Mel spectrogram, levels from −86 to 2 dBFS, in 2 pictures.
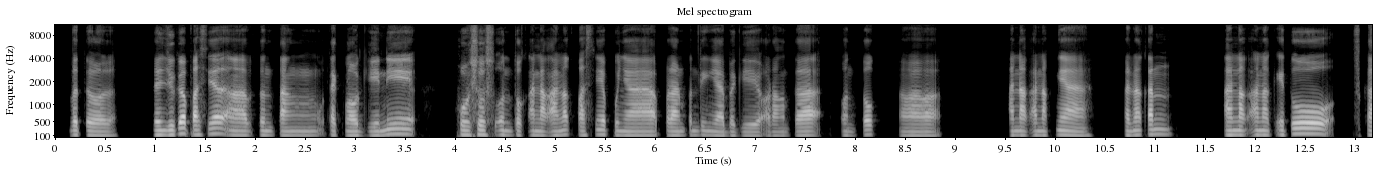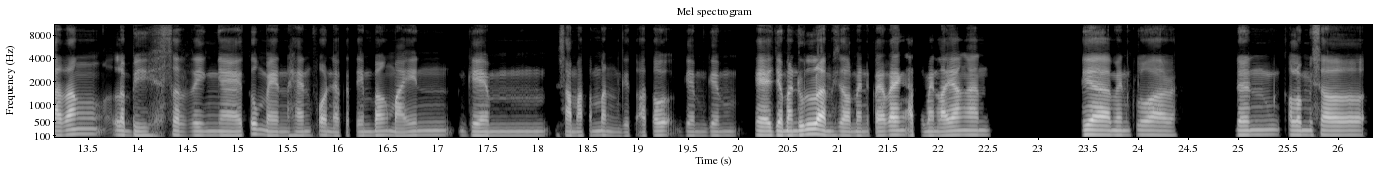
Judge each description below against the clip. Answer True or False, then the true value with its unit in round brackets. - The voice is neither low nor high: False (120 Hz)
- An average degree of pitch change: False (2.2 semitones)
